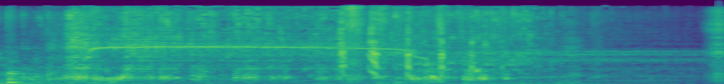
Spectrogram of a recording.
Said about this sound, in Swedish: In på toaletten, öppnar upp toalettlocket och spolar ner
